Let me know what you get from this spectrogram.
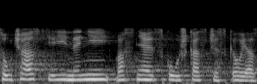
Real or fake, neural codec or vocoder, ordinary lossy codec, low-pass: real; none; Opus, 64 kbps; 5.4 kHz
